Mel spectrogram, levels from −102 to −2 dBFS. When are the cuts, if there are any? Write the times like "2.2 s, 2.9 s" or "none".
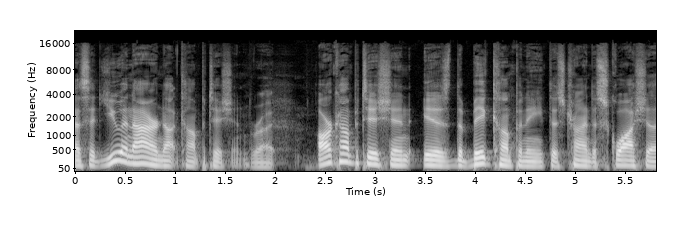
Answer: none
